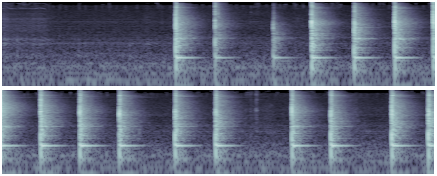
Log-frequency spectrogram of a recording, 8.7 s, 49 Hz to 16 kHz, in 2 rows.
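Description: Steady hammer blows, about two and a half a second, on a wooden-handled driver held against the crankshaft damper pulley of a 2004 MINI Cooper S R53 engine, driving the pulley onto the crank nose. The blows start about two seconds in, each a sharp knock with a brief ring.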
